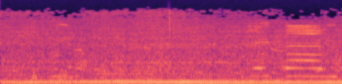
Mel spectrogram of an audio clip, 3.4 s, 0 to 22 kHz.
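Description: Ferrari 430 Scuderia and Ferrari F12 TDF driving past one after the other on a Monaco street, a loud steady engine drone with rising whine near the end, people talking faintly underneath.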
